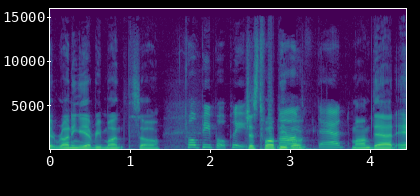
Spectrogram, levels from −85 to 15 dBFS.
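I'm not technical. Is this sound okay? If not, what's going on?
Yes, this one sounds fine, with nothing wrong that you'd notice while listening.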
